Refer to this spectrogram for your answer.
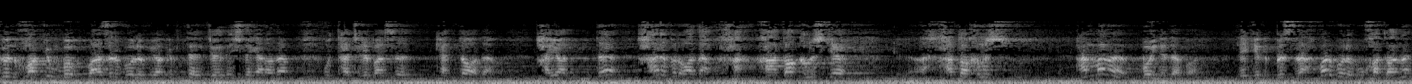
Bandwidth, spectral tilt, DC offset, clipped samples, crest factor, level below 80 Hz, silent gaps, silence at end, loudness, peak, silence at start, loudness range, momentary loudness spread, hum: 8 kHz; -2.5 dB/octave; under 0.1%; under 0.1%; 14 dB; -30 dBFS; none; 0 s; -26 LUFS; -12 dBFS; 0 s; 2 LU; 7 LU; none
